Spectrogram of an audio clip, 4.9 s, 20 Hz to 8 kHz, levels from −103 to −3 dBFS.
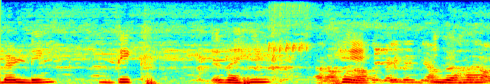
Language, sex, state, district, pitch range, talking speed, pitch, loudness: Hindi, female, Madhya Pradesh, Dhar, 215-235 Hz, 60 wpm, 225 Hz, -15 LUFS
